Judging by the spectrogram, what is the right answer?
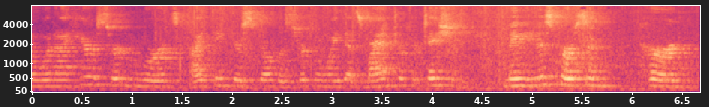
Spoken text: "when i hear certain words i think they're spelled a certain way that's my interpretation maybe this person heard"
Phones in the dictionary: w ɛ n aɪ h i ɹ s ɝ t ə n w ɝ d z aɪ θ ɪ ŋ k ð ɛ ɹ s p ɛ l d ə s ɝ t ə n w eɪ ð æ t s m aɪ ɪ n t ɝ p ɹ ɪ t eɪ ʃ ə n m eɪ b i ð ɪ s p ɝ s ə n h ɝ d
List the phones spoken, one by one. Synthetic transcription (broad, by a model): w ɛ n aɪ h i ɹ s ɝ t n w ɝ d z aɪ θ ɪ ŋ k ð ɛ ɹ s p ɛ l d ə s ɝ t n w eɪ ð æ t s m aɪ ɪ n t ɝ p ɹ ɪ t eɪ ʃ ə n m eɪ b i ð ɪ s p ɝ s ə n h ɝ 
